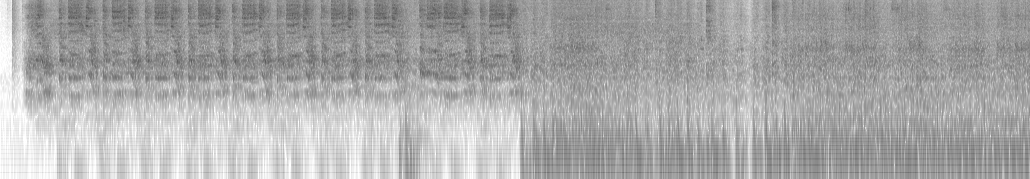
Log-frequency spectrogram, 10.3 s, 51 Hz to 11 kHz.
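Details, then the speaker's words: Suzuki VX800 engine in homemade buggy, seventh start attempt: starter whirs, catches around five seconds in and runs loud, popping and wavering without steady idle; carburetor leaking gasoline. "Oh man! Oh, it finally runs! Come on! It just needs some encouragement. Oh, it runs!"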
